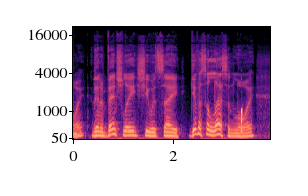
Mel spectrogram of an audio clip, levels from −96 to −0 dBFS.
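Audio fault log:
1.61–1.66 s and 3.35–3.38 s: corrupt frame decoded. Damaged compressed frames were decoded anyway, so misread gains and codes scatter energy to wrong frequencies. The first is a faint error about 50 ms long. The second is a brief, near full-scale error lasting a few frames.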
